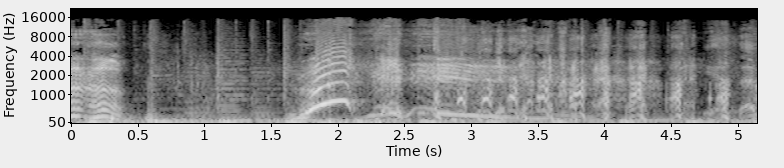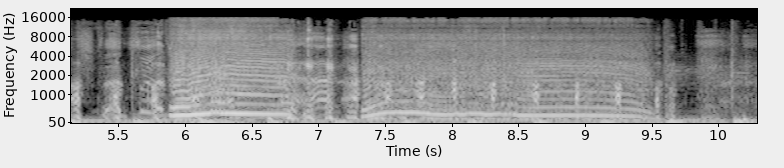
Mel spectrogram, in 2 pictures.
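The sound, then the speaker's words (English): A man's voice imitates radio host Tom Griswold sneezing and blowing his nose on The Bob and Tom Show: strained, squeaky pitch-swooping gasps and snorts build up, then a long, loud, noisy honking blast follows, trailing off in wheezy tones. “Here is my impression of Tom Griswold sneezing and blowing his nose.”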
